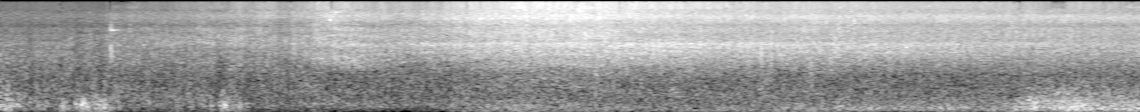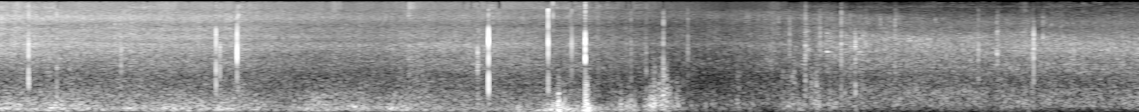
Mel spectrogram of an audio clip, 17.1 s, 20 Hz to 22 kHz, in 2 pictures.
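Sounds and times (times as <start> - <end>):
steady rain: 0.0 - 17.0
deep thunder rumble: 5.4 - 14.7.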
